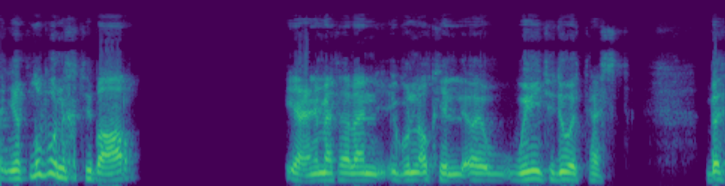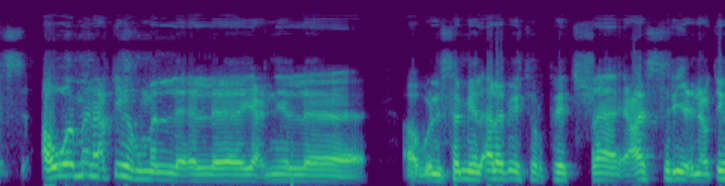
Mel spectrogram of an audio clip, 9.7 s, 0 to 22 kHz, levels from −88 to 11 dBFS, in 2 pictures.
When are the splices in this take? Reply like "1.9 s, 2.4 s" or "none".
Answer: 6.0 s, 8.8 s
